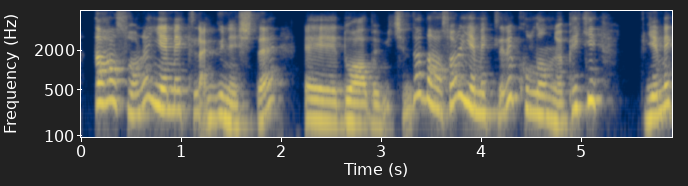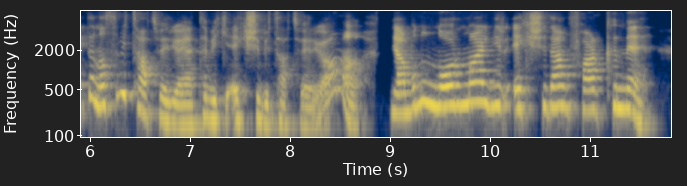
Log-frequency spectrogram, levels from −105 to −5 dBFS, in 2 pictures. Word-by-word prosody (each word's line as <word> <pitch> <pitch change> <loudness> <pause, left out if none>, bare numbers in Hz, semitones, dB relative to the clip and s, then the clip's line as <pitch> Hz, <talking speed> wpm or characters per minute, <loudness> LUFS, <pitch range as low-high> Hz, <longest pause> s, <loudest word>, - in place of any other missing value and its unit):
Daha 330 +2 +5
sonra 325 0 -4
yemekle 250 -7 +2
Güneşte, 165 - -2 0.3
eee, 170 -3 0
doğal 160 -2 +1
bir 150 -1 -6
biçimde, 140 - -9
daha 275 -8 +1
sonra 305 +10 -1
yemeklere 260 - +1
kullanılıyor. 205 - -3
Peki, 300 +8 +1 0.4
yemekte 290 - +1
nasıl 285 +9 0
bir 430 0 +4
tat 215 -4 -1
veriyor? 160 -3 0
Yani, 150 0 -2
tabii 175 -3 -1
ki - - -7
ekşi 170 +1 0
bir 150 0 -5
tat 145 -2 -9
veriyor 140 - -4
ama, - - -2 0.2
yani, 220 0 +4
bunun 300 +1 +4
normal 295 +2 +5
bir 285 -1 -1
ekşiden 275 +2 +1
farkı 260 0 0
ne? 170 -10 +1
245 Hz, 170 wpm, -23 LUFS, -, 0.4 s, Daha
